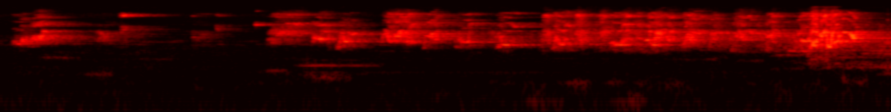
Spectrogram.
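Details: Lovebird opening with a short chirp, then a long, dense, rising chatter of high raspy twitters ending in a loud sharp note.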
